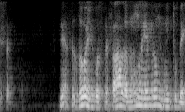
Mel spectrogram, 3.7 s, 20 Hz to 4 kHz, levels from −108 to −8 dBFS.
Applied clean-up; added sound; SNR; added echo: neural mask model DeepFilterNet 3.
